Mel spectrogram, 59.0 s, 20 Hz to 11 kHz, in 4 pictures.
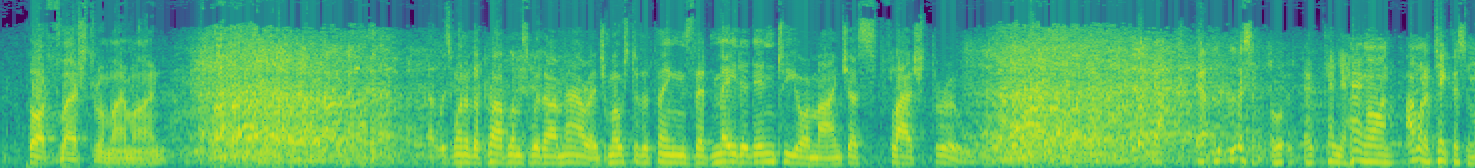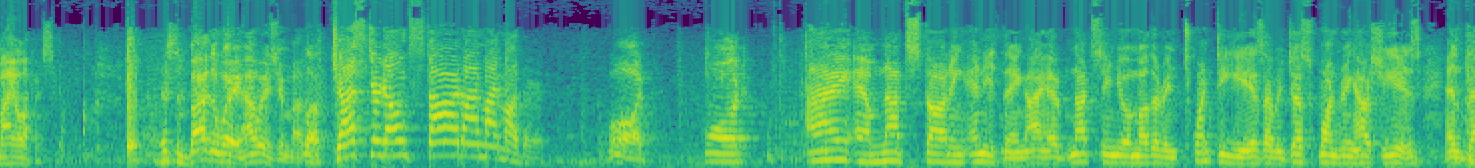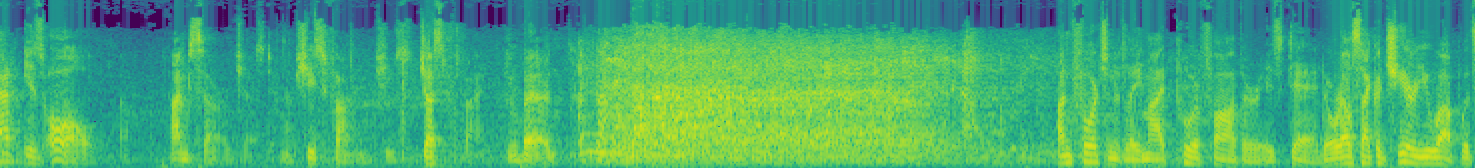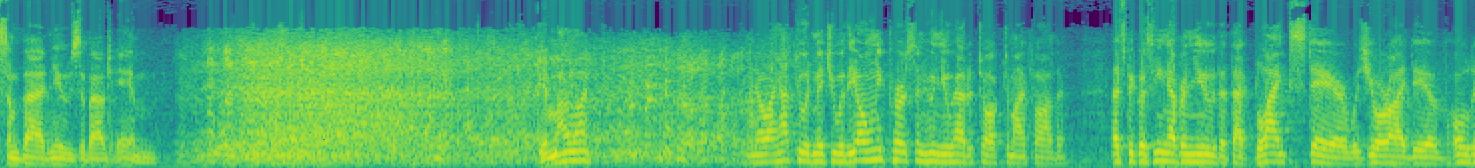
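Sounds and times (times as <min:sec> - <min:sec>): studio audience laughing: 0:01.7 - 0:05.6, 0:09.6 - 0:13.3, 0:35.2 - 0:40.1, 0:46.0 - 0:52.0.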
